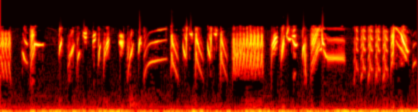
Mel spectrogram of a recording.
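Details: Goldfinch song: a continuous, fast run of bright twittering notes, clear whistled slides and a harsh buzzy rattle near the middle, ending in quick stuttering trills.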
